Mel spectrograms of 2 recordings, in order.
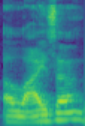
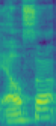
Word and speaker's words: Eliza: It's pronounced Eliza. What did I say? Did I say Elsa? I did say Elsa, huh?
